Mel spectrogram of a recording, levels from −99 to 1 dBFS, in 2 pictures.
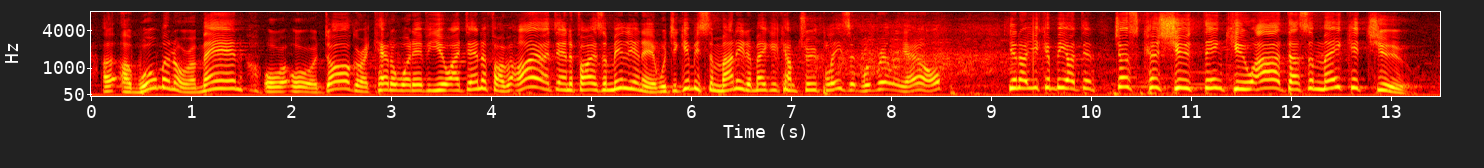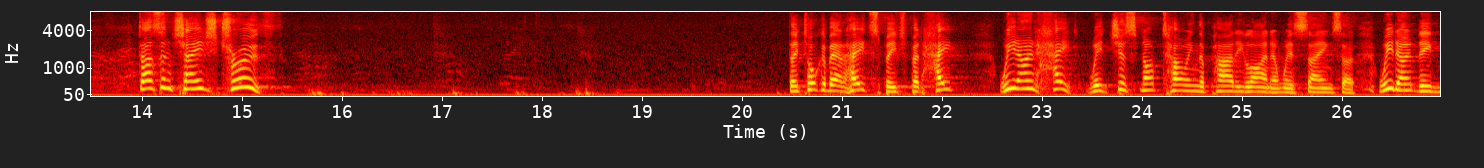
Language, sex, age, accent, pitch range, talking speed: English, male, 50-69, Australian, 185-270 Hz, 180 wpm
